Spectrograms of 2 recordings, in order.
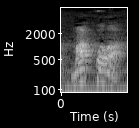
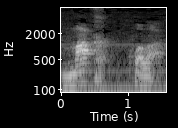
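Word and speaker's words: maqalah: The word is makwala. Makwala. Alright? Actually, it should make be spelled this way. M-A-Q-A-L-A-H. Alright? But to help with the pronunciation, makwala. Or makwala.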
